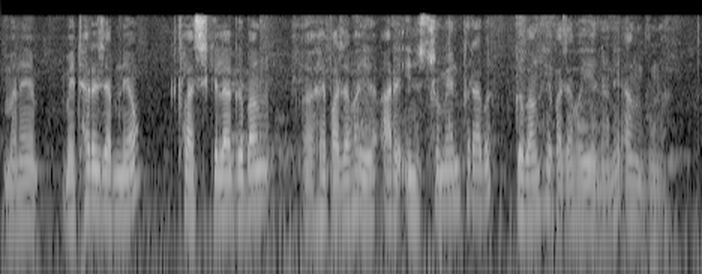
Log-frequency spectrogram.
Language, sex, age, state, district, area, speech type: Bodo, male, 30-45, Assam, Baksa, urban, spontaneous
